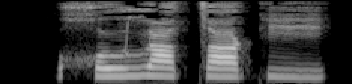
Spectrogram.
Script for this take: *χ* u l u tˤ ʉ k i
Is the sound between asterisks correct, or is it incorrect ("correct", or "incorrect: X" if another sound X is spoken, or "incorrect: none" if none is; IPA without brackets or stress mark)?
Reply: correct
